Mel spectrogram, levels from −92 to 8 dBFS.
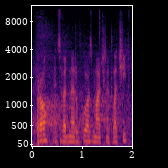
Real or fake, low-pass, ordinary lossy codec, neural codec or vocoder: fake; 10.8 kHz; MP3, 64 kbps; vocoder, 44.1 kHz, 128 mel bands, Pupu-Vocoder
